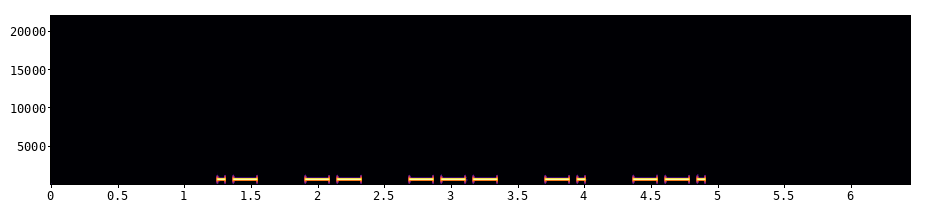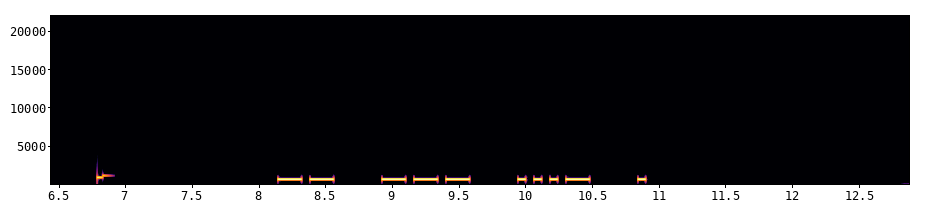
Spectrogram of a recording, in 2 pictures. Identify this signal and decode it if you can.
Morse code, heard as a keyed tone, about 20 wpm, spaced as for 14 wpm, 700 Hz. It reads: AMONG MOVE
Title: 2x Character Spacing - Top 500 Words - 20wpm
